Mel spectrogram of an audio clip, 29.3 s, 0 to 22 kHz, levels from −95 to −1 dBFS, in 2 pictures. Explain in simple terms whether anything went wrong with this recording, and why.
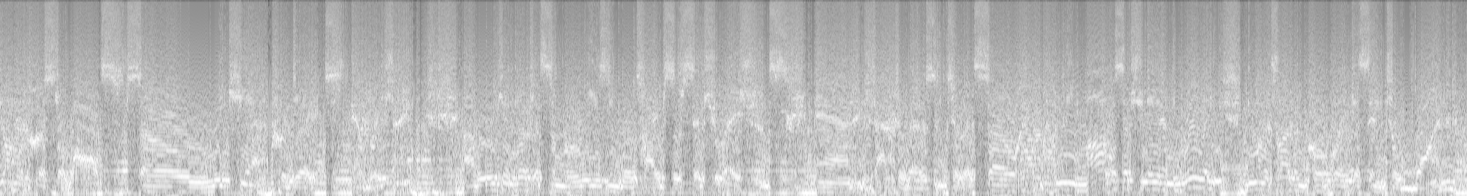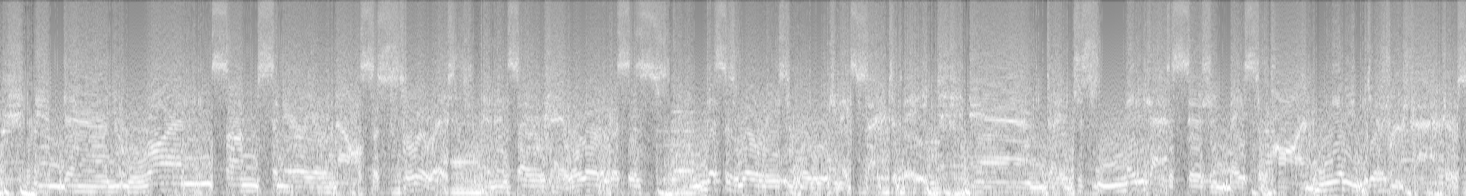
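Something went wrong, and it lasts from the very start to the very end. The sound is loud and harsh the whole way through. Soft sounds are just as loud as the busy parts. The likely cause is signed and unsigned mixed up. The samples use 8 bits each. If their top bit is read the wrong way, every point where the wave crosses the middle jumps from one extreme to the other. That jump is the grinding roughness you hear.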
